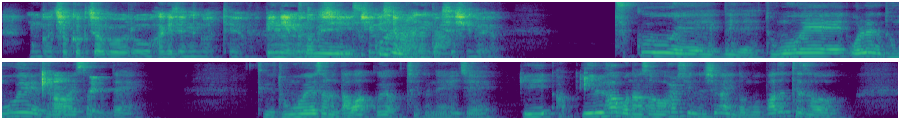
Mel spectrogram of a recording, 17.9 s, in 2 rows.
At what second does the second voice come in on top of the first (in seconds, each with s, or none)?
3.0 s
